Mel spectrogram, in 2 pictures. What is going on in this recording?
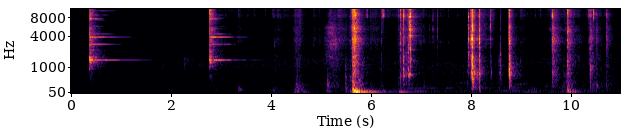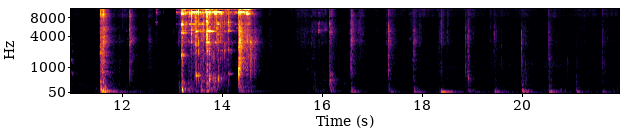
Somebody rang the bell. I walked from the kitchen, the door slammed, I picked up the telephone, and grabbed my keys which fell down before I picked them up.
